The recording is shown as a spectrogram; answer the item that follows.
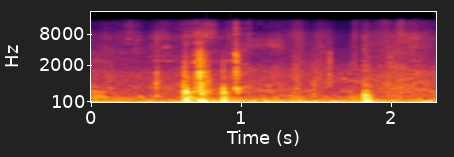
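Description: A few short wooden knocks and clatter as a small fold-up wooden side table in a camper van is handled and folded, a cluster of them about three-quarters of a second in and another near the end, over a steady low hum.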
